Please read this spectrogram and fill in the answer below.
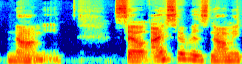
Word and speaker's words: NAMI: And Bart, it's pronounced NAMI.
